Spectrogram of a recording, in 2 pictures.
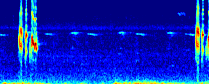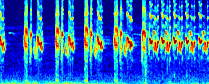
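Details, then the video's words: Sooty-headed bulbul in lively song, used to lure other bulbuls: one chirpy phrase, a silence, then a run of short descending phrases that speed into a fast chattering trill at the end. "Suara Burung KUTILANG GACOR"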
